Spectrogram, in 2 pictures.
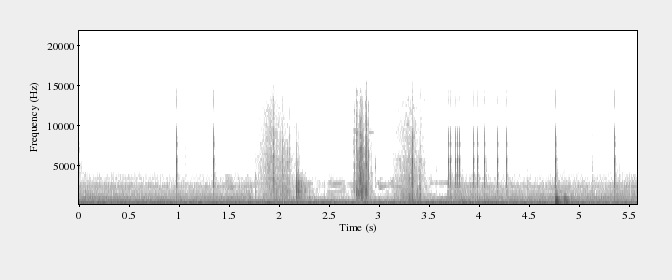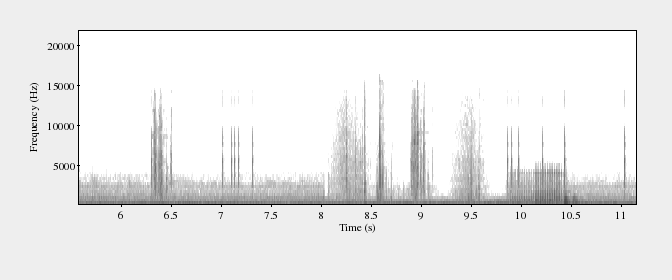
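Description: Game menu clicks and beeps sound in quick bursts.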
